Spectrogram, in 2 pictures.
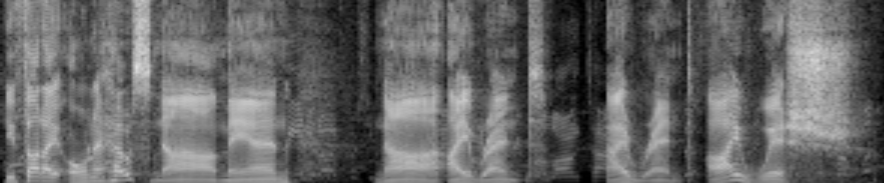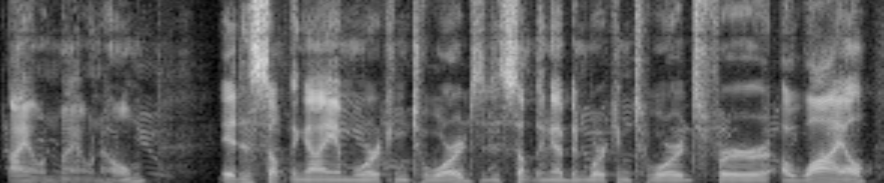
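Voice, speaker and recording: Animated thirty-year-old man streaming live. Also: on the low side, normal speed. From Canada. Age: 30s. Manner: animated, talks straight to chat, swears, jokes at himself. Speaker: pro wrestling streamer. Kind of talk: casual live-stream watch-along chat. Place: room in his rented home.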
